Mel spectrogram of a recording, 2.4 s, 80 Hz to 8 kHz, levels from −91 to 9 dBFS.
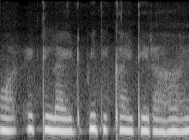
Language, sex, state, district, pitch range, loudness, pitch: Hindi, female, Chhattisgarh, Kabirdham, 215-235 Hz, -13 LUFS, 225 Hz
